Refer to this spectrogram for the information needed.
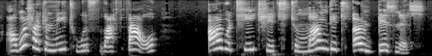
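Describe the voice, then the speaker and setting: Storybook gentleman fox, voiced by a high-pitched reader: suave, courteous, formal, unhurried. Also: heavily acted. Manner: polite, formal, halting.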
